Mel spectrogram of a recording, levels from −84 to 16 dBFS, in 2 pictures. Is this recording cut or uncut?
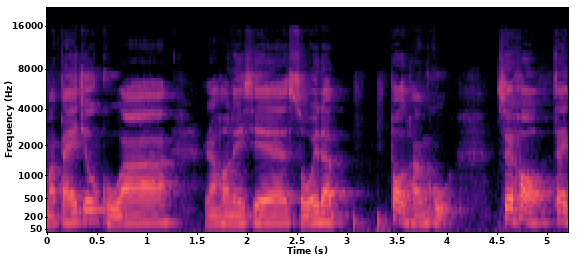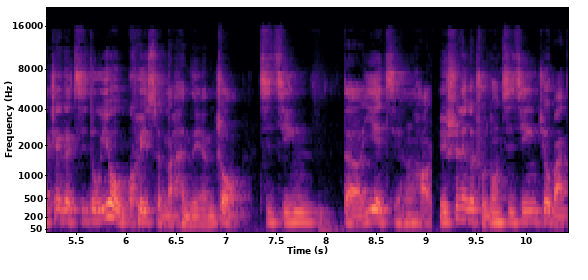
cut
